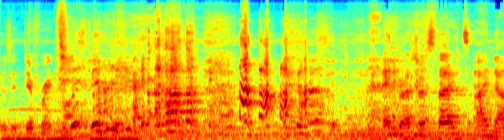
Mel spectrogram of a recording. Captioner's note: laughing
